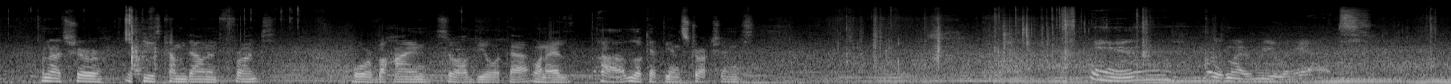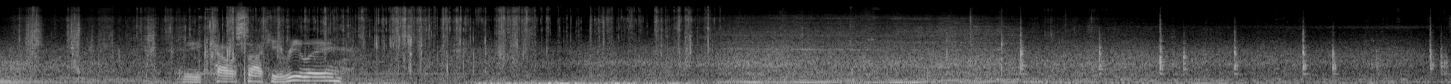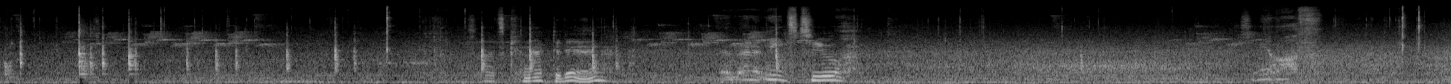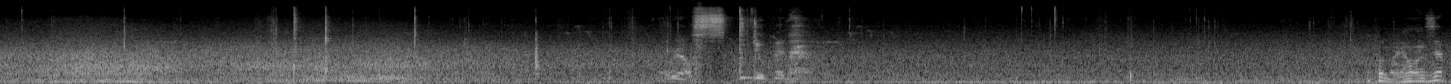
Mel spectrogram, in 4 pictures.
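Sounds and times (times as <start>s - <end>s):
vehicle passing by: 1.0s - 28.5s, 37.2s - 51.8s.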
